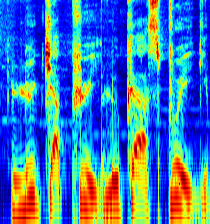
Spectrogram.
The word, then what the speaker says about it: Lucas Puig: Palace, Adidas, Lucas Puig, prononcé à l'anglaise, skateboarder français professionnel qui est signé chez Adidas et chez Palace Skateboard.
